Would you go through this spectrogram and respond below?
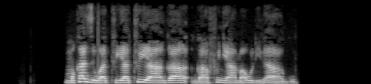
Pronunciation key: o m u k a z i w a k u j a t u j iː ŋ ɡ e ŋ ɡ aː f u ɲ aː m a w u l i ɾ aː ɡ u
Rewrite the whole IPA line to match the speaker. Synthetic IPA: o m u k a z i w a t u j a t u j aː ŋ ɡ a ŋ ɡ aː f u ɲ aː m a w u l i ɾ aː ɡ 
